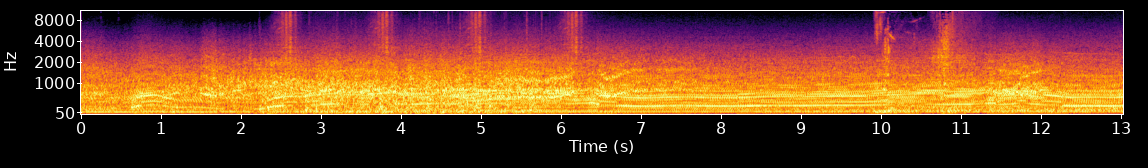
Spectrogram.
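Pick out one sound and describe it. Tyres squeal as a car drifts around bends.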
